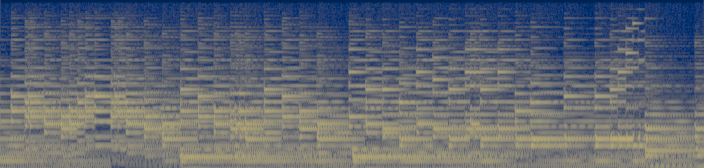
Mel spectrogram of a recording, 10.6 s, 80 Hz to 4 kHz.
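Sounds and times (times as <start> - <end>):
penta harp: 0.2 - 10.4.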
